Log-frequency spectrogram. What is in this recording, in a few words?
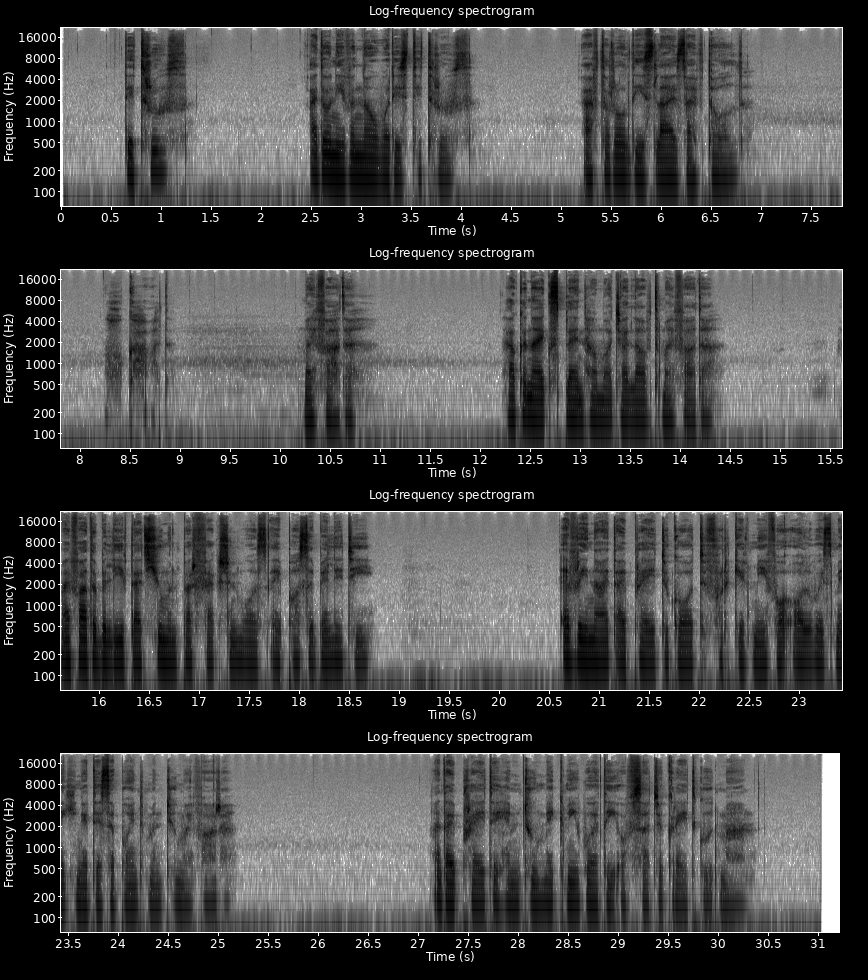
Polish Accent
